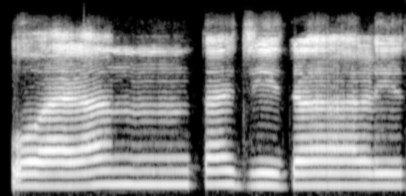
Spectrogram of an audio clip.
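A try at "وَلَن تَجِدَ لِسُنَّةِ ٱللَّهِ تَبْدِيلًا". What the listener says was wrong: Dalnya nggak panjang, dalnya nggak panjang. Wala tajidali, jangan tajidali sun, nggak panjang dalnya.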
